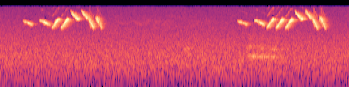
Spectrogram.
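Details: Two repeated phrases of yellow-bellied seedeater song in the Siu Siu Professor style, each a quick run of high, sharply slurred notes about one and a half seconds long, separated by a three-second pause.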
